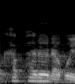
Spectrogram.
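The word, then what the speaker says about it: כפר: 속죄라는 단어는 히브리어로 카파르라고 읽으며 그 뜻은 덮는 것을 말합니다.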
